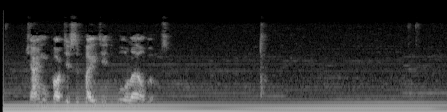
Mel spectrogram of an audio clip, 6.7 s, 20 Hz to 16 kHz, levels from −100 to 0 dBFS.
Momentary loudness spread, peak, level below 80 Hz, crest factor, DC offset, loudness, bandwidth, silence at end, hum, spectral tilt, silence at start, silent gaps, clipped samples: 10 LU; -12 dBFS; -34 dBFS; 20 dB; under 0.1%; -34 LUFS; 7.4 kHz; 0 s; 50 Hz at -35 dBFS; -7 dB/octave; 0.05 s; none; under 0.1%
